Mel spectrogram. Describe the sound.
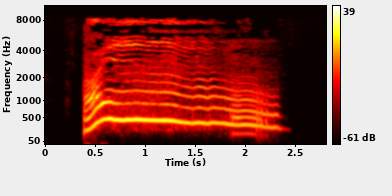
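A dog howls once on the deck of a sailing ship heading out to open sea. The single long, loud wail holds a steady pitch for about two seconds, rising at its onset and fading away at the end.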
